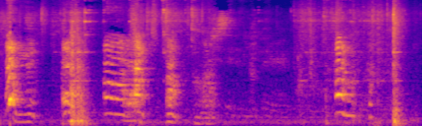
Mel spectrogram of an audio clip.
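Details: Ziggy, a female Australian Terrier, playing her bowl game indoors: short bursts of harmonic, whiny growling vocalisations, several in quick succession with brief pauses, with human voices mixed in.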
